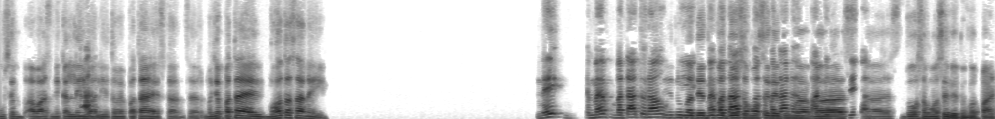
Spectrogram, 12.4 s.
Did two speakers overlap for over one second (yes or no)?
yes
